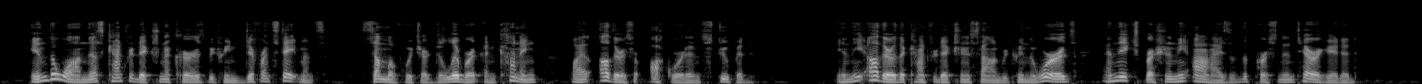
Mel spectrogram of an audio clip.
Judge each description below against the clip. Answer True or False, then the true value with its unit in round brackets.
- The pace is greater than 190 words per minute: False (180 wpm)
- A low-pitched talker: True (110 Hz)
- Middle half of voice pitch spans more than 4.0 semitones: False (3.6 semitones)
